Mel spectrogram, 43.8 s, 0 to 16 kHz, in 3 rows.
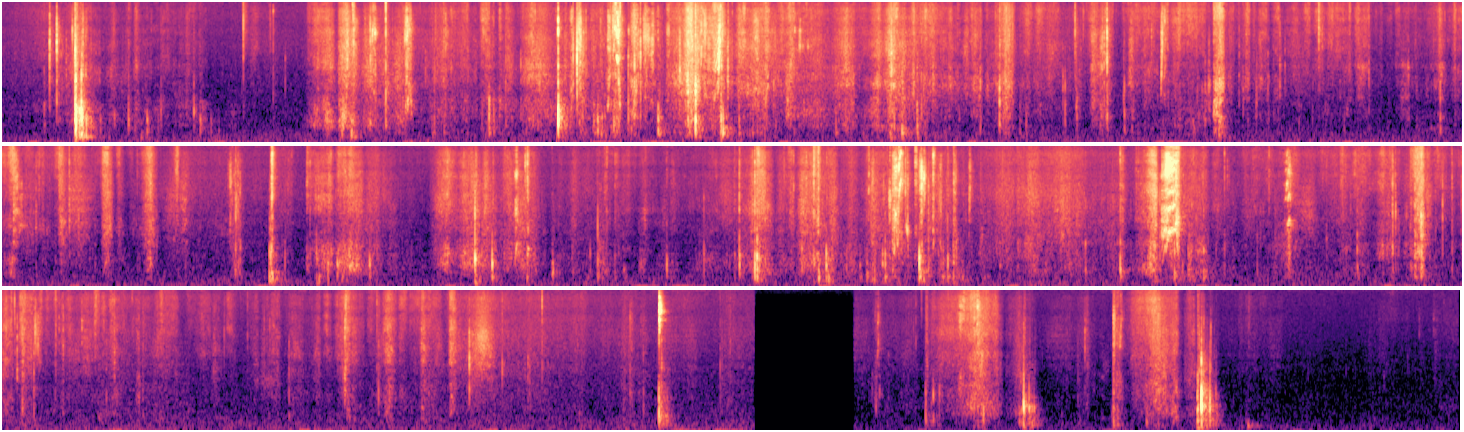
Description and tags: concrete 12d squeakysportshoes onoff
Putting squeaky sport shoes on/off on concrete. Recorded with a ZOOM H2 in a basement of a house, normalized with Audacity.
footstep, footsteps, step, steps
